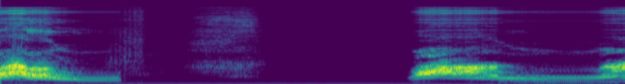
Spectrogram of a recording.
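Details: Cougar, or mountain lion, giving two long harmonic yowls, each mid-pitched and wavering slightly, about six seconds apart, with a faint softer hiss between them and a third call starting at the end.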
